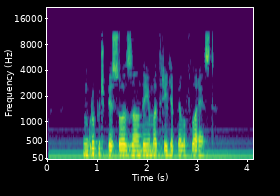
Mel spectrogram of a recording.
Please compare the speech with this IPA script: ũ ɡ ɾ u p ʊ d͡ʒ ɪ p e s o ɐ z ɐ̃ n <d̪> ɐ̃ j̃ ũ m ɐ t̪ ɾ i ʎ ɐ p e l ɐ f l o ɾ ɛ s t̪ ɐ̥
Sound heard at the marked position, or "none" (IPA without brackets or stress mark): d̪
